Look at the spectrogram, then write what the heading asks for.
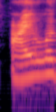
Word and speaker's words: Isla Dawn: Isla Dawn's pronounced Isla Dawn? Isla? Isla. Okay. Oh, like island.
